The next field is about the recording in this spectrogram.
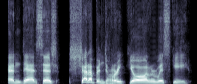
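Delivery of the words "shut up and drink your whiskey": attempted put-on Scottish accent. Telling a joke, trying a scottish accent. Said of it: "let me see if I could do a Scottish accent".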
